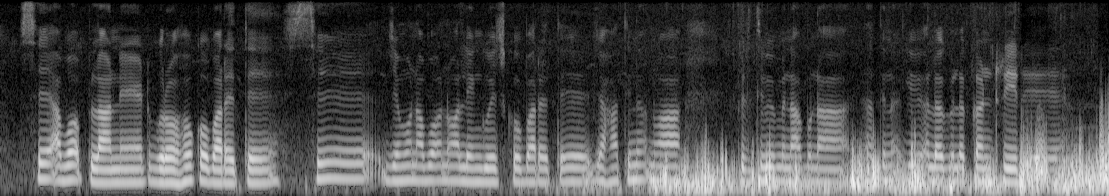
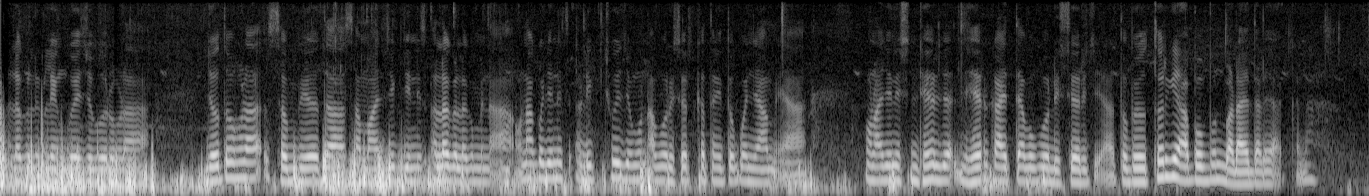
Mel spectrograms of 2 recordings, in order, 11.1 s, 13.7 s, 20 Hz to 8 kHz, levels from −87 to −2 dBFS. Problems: none marked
